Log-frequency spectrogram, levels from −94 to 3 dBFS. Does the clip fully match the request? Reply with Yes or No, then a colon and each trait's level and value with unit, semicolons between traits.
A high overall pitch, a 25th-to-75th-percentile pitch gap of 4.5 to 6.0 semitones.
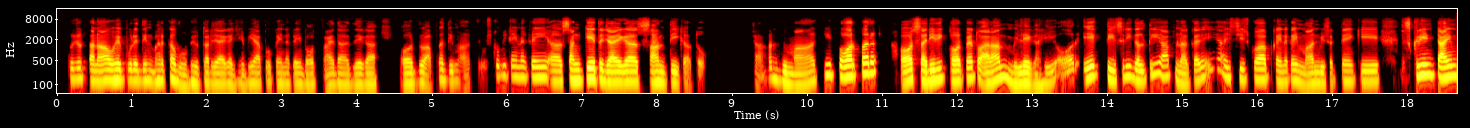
No: low, 125 Hz; average, 5.1 semitones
